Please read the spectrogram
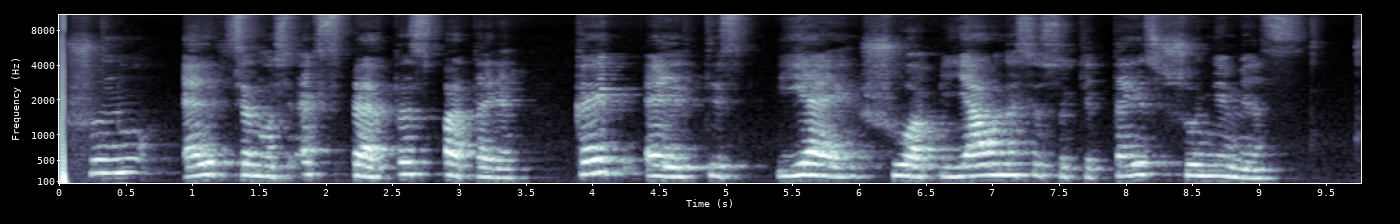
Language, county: Lithuanian, Tauragė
